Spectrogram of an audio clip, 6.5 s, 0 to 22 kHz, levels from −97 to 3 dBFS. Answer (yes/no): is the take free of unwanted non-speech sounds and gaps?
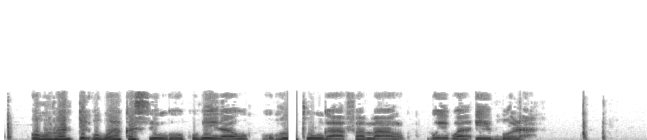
no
